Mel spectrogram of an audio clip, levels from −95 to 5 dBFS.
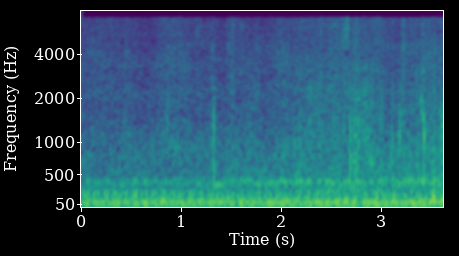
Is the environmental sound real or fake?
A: real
